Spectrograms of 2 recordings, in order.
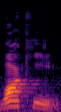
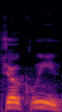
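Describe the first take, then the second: First: The name starts with a wah sound, wah-KEEN. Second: The name sounds like two words, Joe Queen. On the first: The speaker calls it right. "Not Joe Queen" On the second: The speaker calls it wrong. "I remember butchering the name"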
